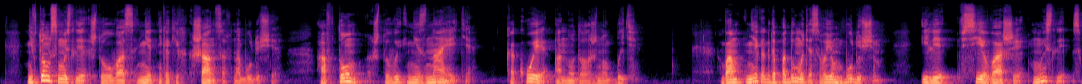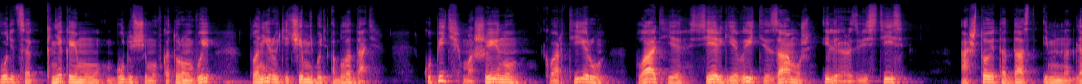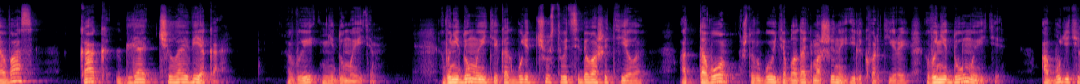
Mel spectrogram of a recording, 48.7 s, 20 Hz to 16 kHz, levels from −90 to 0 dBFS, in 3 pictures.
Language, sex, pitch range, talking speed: Russian, male, 100-125 Hz, 110 wpm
